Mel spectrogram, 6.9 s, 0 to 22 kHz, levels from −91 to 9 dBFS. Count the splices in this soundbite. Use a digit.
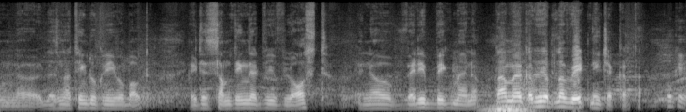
1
